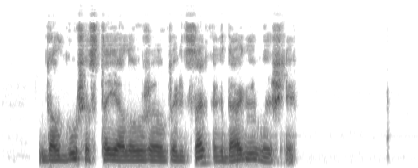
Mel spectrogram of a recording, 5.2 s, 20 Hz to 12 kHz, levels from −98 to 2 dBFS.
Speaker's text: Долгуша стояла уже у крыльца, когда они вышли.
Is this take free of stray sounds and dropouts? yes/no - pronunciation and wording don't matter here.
yes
